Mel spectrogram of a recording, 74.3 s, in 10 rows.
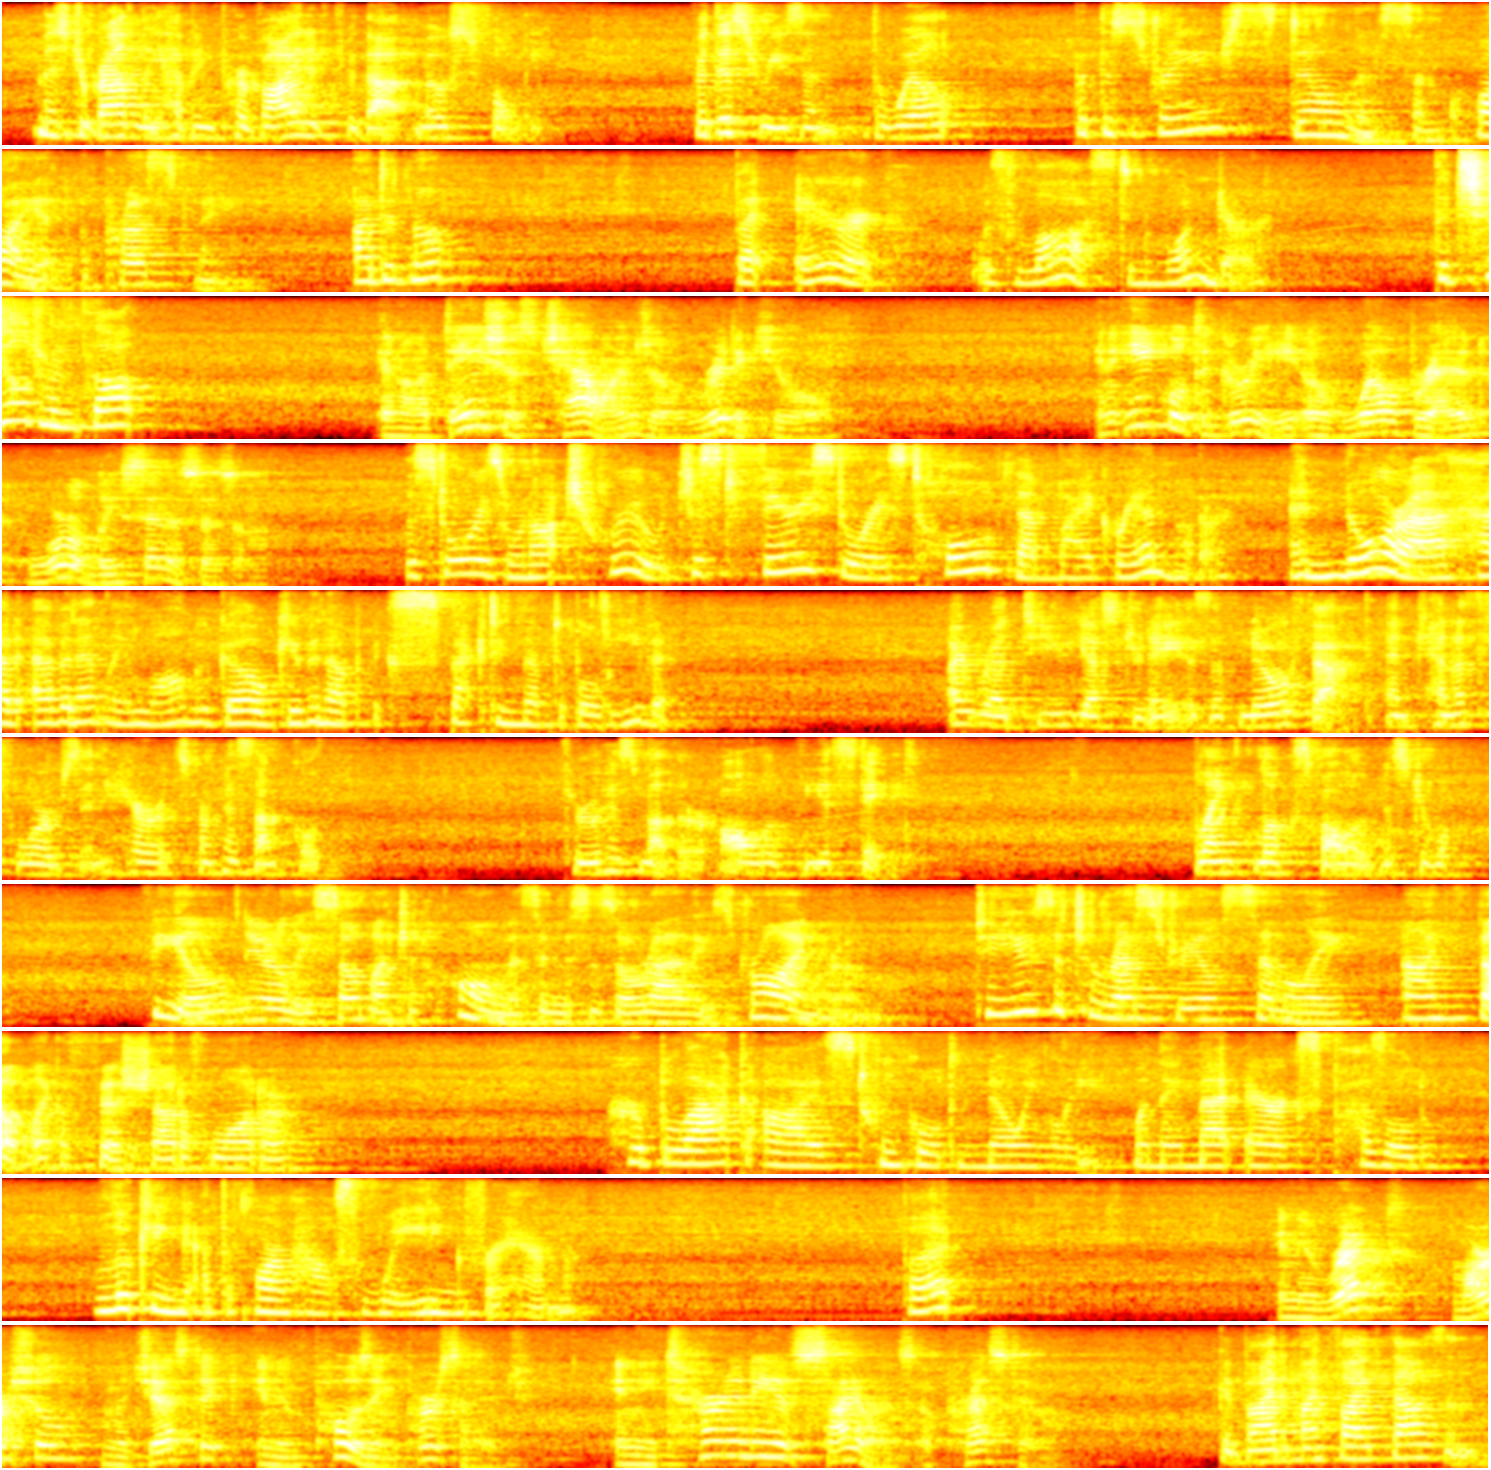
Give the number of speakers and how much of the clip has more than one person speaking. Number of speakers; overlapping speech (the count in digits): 4, no overlap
